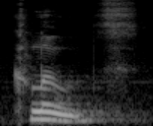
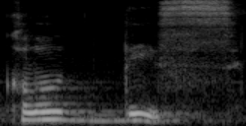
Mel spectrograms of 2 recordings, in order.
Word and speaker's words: clothes: A pronúncia correta dessa palavra é assim: clothes. Clothes. É como um D que você não pronuncia completamente, seguido de um Z, de um sonzinho de Z bem levinho. Clothes. Mas não é de forma nenhuma para você falar assim, ó, clothes. Isso não existe.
